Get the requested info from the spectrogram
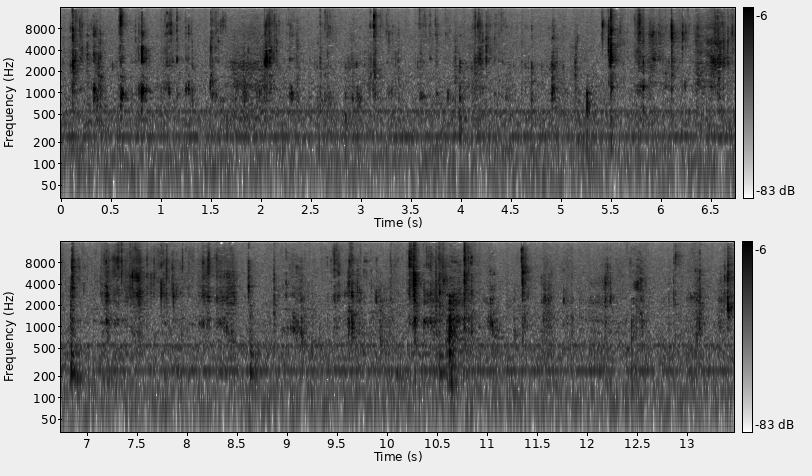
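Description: Close-up eating sounds of biting into and chewing a deep-fried baby back rib: many short, irregular crackles and clicks from the fried crust and the mouth.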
